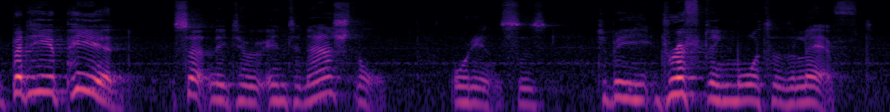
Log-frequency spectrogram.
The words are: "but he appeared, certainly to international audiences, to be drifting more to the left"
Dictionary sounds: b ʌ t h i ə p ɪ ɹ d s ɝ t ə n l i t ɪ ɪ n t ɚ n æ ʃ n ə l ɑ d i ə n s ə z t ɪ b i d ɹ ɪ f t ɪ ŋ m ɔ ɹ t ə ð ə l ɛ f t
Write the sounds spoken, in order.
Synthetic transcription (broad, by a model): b ʌ t h i ə p ɪ ɹ d s ɝ t n l i t ɪ ɪ n t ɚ n æ ʃ n l ɑ d i ə n s ə z t ɪ b i d ɹ ɪ f t ɪ ŋ m ɔ ɹ t ə ð ə l ɛ f t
